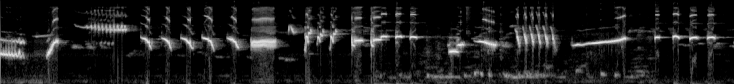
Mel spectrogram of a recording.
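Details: Black-collared starling singing a dense lure song to encourage other starlings. A string of about eight repeated curved chirps, then mixed whistles, a short rattle, a rising whistle and quick closing notes, with no pauses.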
